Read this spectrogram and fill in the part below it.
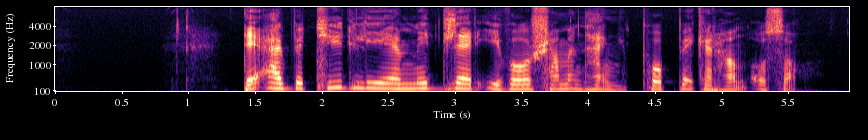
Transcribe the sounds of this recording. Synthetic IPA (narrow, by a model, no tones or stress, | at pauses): d̪̥eːʔæːɾbət̪ʰyːd̪əlɪəmɪd̪ləɾiːʋoːʃɑmənhɛŋpʰoːpeːkəɾhɑnɔsɔ̰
